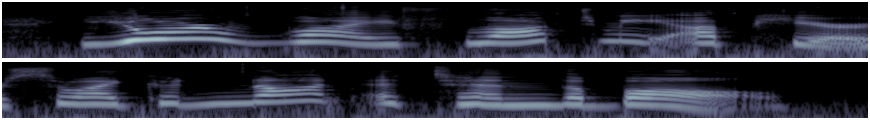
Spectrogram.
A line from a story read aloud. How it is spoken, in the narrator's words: cried Cinderella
